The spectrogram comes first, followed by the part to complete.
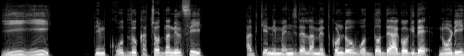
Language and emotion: Kannada, disgusted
